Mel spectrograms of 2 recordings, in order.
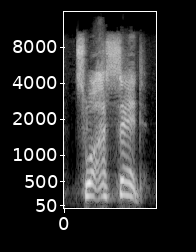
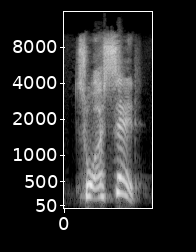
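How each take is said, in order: First: High, teasing mock of Ern; mimicking Ern. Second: Put-on high, sulky boy's mutter. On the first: Fatty teases Ern by echoing him, high and mocking. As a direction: parrot him back cheekily. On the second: Ern sulks at Daisy, high and sulky. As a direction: grumble it, put out. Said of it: "looking sulky".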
